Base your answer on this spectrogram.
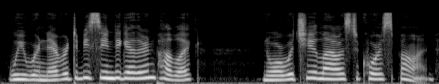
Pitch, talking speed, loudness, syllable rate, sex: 245 Hz, 220 wpm, -14 LUFS, 6.7 syllables/s, female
